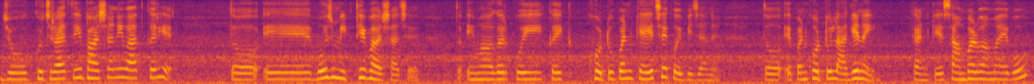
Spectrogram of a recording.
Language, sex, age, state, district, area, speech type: Gujarati, female, 18-30, Gujarat, Surat, urban, spontaneous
